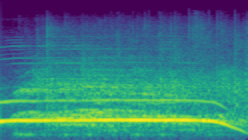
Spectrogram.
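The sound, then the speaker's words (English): A church young adult group cheers as a shout-out, with one loud, sustained whoop. It holds a steady pitch over a wash of noisy voices, then slides downward and fades out after about two seconds. “Let's hear a shout out from the young adults.”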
